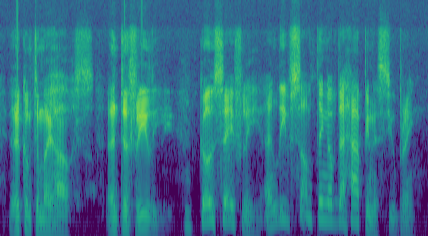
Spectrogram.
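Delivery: put-on heavy Russian accent, laid on thick. Retelling how a character greets Lee at his house, in a thick Russian accent. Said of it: "he's got like a thick Russian accent".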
